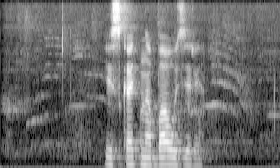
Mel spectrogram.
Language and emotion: Russian, neutral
